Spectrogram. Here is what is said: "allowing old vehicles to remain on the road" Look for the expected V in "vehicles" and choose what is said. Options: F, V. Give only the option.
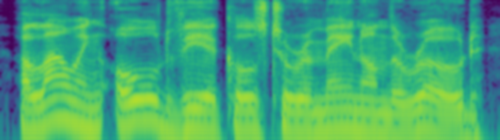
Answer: V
